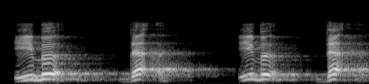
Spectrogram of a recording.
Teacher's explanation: Hemzeja vjen me sukun në fund të fjales dhe e kem një gjysëm tingulli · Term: Hemzës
